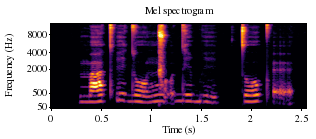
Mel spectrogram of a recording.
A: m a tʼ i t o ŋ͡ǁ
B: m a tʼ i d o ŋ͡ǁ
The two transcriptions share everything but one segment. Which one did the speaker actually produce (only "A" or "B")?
B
